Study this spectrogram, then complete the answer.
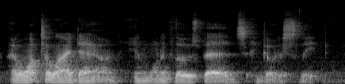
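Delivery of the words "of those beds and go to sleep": normal talking voice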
